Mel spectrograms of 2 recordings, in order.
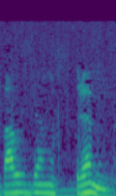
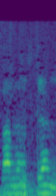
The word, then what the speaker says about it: Waldenström: No, it's an umlaut on the O. In Sweden, you pronounce the name Waldenström. – Waldenström? – Waldenström, yes.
